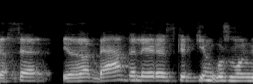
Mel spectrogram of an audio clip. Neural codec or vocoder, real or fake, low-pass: codec, 16 kHz, 2 kbps, FunCodec, trained on LibriTTS, 25 frames a second; fake; 7.2 kHz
